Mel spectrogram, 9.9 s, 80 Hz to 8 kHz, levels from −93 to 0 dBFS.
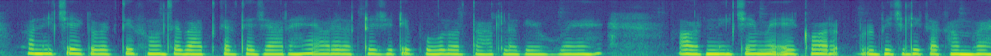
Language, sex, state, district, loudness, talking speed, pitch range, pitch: Hindi, female, Bihar, Supaul, -14 LUFS, 170 wpm, 200-215 Hz, 205 Hz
